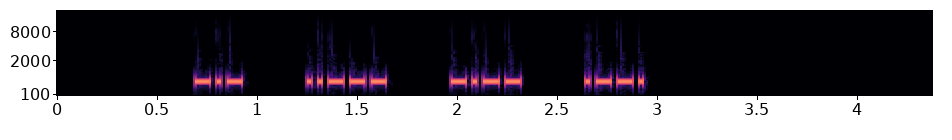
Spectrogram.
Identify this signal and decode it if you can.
Morse code, heard as a keyed tone, about 46 wpm, spaced as for 21 wpm, 700 Hz. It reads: K2YP
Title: USA Call Signs - 4 Characters - 4x Character Spacing - 45wpm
